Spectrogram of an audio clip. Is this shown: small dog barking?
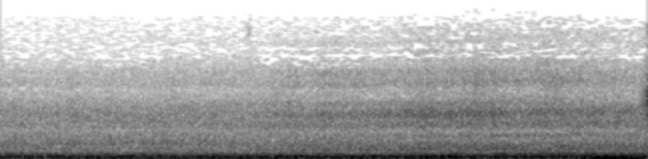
no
